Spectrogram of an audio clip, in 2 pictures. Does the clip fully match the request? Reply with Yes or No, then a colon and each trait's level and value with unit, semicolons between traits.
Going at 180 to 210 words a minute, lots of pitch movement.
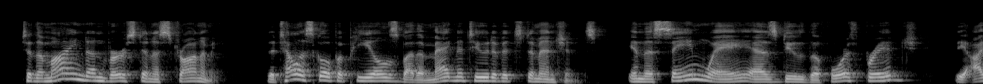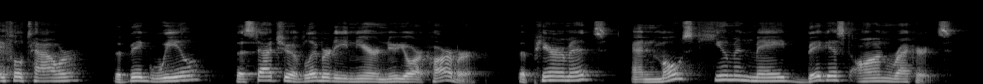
No: average, 145 wpm; wide, 5.8 semitones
